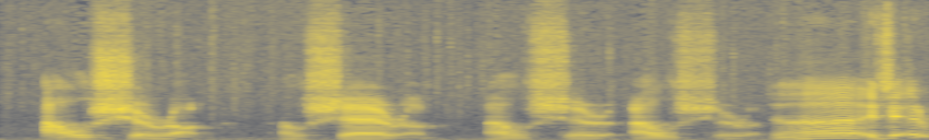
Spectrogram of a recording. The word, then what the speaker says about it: Alcarion: Al, share, on was the original pronunciation, but the hard K that a lot of people use I'm getting used to. For instance Alcarion. Alsheron.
